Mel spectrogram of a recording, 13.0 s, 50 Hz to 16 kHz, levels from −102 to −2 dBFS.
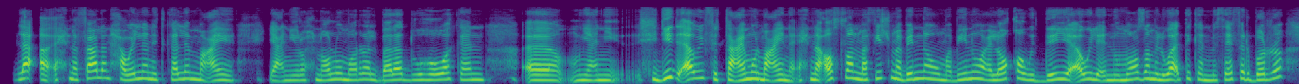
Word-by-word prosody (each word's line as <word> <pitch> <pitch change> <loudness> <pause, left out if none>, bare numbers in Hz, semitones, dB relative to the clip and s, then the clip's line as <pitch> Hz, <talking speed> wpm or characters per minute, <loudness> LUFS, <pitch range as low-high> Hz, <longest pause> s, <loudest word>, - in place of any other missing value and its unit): لأ، 280 +5 +3
إحنا 280 -3 0
فعلًا 310 +4 +2
حاولنا 265 +1 -1
نتكلَّم 260 +1 -2
معاه، 230 -3 -2 0.4
يعني 210 +2 -4
رُحنا 225 0 -6
له 255 +4 -1
مرَّة 245 +1 -1
البلد، 230 0 0
وهو 240 +2 0
كان 245 -2 -4 0.4
آآ، 225 -2 +2 0.2
يعني 225 +2 -2
شديد 280 +7 +1
أوي 305 +3 +4
في 310 - -14
التعامل 250 +2 +3
معانا. 220 -3 +1
إحنا 250 -3 +2
أصلًا 315 +1 +1
ما 265 -5 +3
فيش 295 +5 -6
ما 275 - +3
بيننا 275 +3 +1
وما 240 -5 -2
بينه 265 +6 0
علاقة 260 +5 0
ودِّيَّة 235 +3 0
أوي، 260 +3 +2
لأنه 225 -1 -1
معظَم 270 +4 +1
الوقت 250 +3 +2
كان 250 -5 -3
مسافر 255 +6 -3
برَّه. 245 - -1
245 Hz, 170 wpm, -23 LUFS, 230-275 Hz, 0.4 s, أوي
